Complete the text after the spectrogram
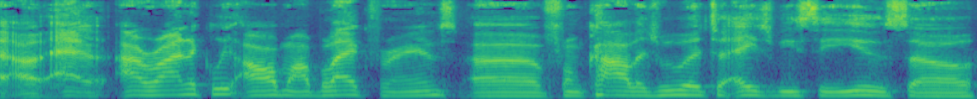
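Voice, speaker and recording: A man speaks with an American accent at a fairly high pitch. His intonation stays fairly even. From US South. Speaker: podcaster.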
